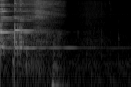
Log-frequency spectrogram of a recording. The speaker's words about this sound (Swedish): Ska vi, ta, kan vi spela in en skål? Alltså, det vill... mm -hmm. Säg något. Skål! Skål!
